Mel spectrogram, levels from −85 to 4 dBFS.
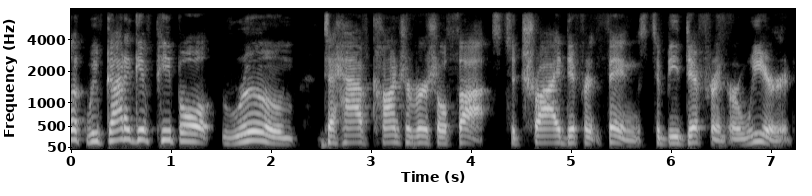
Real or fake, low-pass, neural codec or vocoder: real; 7.2 kHz; none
